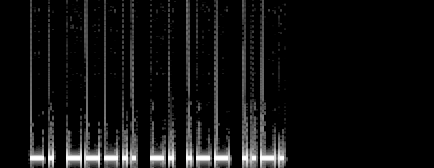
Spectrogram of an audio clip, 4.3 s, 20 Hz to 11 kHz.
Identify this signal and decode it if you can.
Morse code, heard as a keyed tone, about 26 wpm, 700 Hz. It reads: N8NWF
